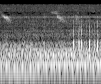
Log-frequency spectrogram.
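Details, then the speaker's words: Belkin powerline network adapter near shortwave radio, file transfer switched off, one adapter still plugged in: rapid even buzzing pulses with droning hum over radio hiss, BBC World Service struggling through; powerline adapter radio interference. "switched off the file transfer and you can still hear the popping of the belkins but the real big row is gone and you can hear the world service struggling to get through the popping from the belkin that is plugged in at the moment"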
